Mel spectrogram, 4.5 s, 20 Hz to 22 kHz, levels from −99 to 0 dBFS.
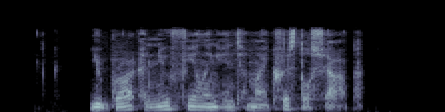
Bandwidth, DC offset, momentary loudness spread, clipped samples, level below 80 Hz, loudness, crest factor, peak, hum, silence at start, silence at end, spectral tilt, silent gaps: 8.2 kHz; under 0.1%; 8 LU; under 0.1%; -74 dBFS; -34 LUFS; 20 dB; -16 dBFS; none; 0.9 s; 0.85 s; -3 dB/octave; none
